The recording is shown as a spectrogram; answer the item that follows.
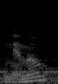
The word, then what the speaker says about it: Mnemo: It's Mary, Nancy, E, Mary, O. Nemo? Nemo? Whatever. Like mnemonic, but whatever.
